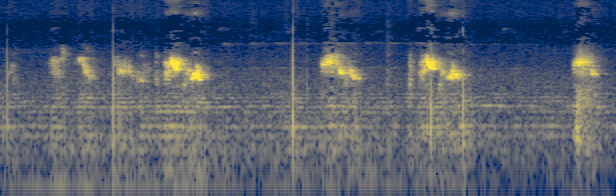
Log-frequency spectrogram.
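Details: Sri Lanka grey hornbill, a bird endemic to Sri Lanka that lives mostly in the Southern Province: five or six short, harsh squealing bursts, each a quick cluster of notes, come about a second apart over a quiet background with a few clicks.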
